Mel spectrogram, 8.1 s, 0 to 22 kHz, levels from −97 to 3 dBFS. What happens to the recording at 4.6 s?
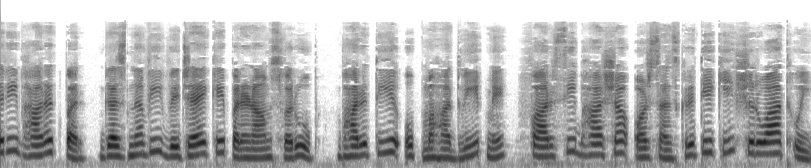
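At 4.6 s the speech carries the same coding damage heard across the whole clip: a dull, smeared tone with a warbling, fizzy texture on sustained vowels and sibilants. This is most likely AAC compression, which fits AAC-LC at a low bitrate around 32 kbps quantising its frequency lines so coarsely that detail is discarded. On a spectrogram there is a hard ceiling with nothing above 14 kHz, and patchy holes and blotchy filled bands below it.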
